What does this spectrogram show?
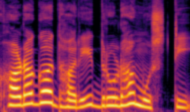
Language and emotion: Odia, neutral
